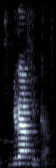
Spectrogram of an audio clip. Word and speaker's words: gráfica: Las palabras sobre esdrújulas son aquellas que terminan o que podemos encontrar la sílaba tónica antes de la antepenúltima sílaba y debemos acentuarla siempre, como en las siguientes palabras.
